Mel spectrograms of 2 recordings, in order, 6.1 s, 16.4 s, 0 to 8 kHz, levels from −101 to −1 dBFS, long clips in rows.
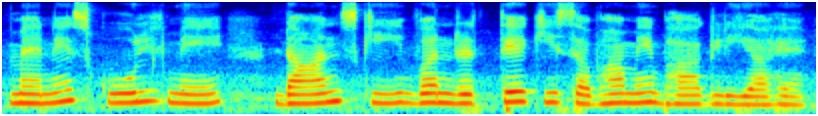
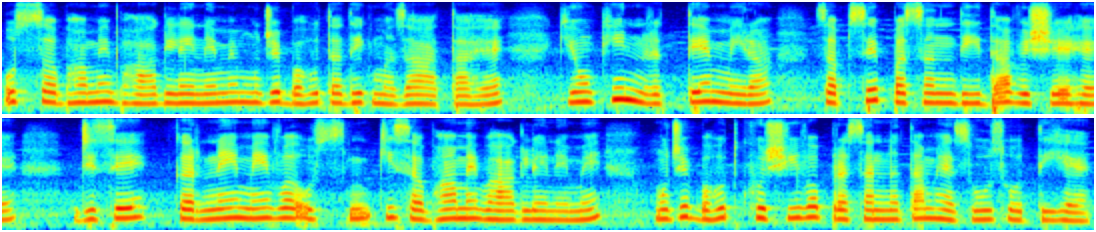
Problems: constant background noise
